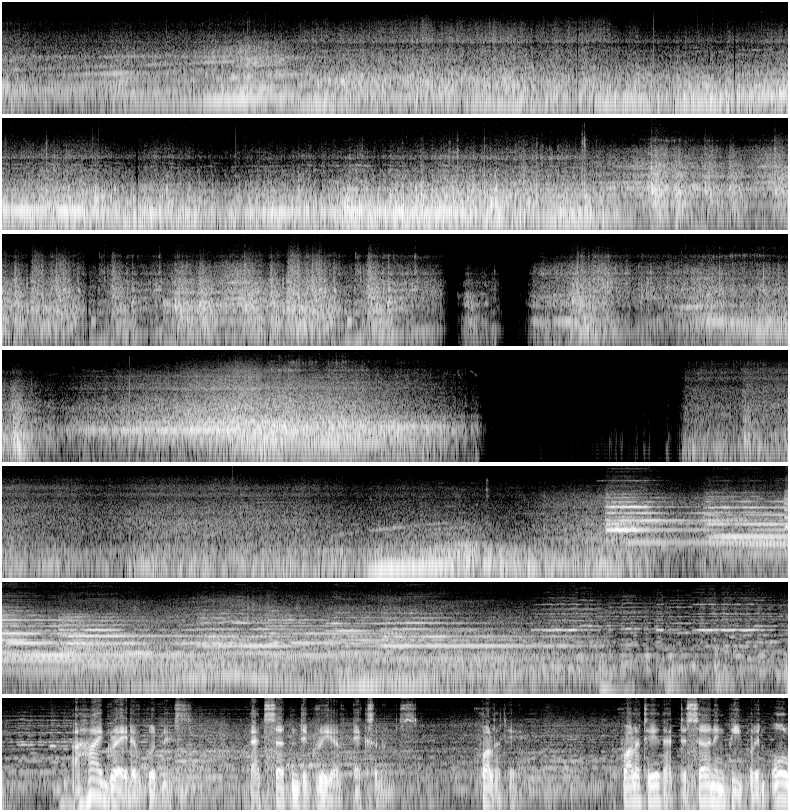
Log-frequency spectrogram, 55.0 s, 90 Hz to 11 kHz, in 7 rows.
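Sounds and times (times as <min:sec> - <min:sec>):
car engines revving hard: 0:00.0 - 0:14.8, 0:21.0 - 0:28.1, 0:31.1 - 0:37.4
cars rattling and knocking: 0:02.8 - 0:24.3.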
